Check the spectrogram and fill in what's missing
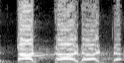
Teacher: ట ఆ నాలిక పైకి వెళ్ళి అంగిలి దగ్గర తగులుతుంది, టాఠాడాఢ. మూర్ధ్న్యాది అంటారు వాటిని, టాఠాడాఢ మూర్ధన్యాహ, దీన్ని మూర్ధం అంటారు లోపల పైదాన్ని, ప్యాలెటల్స్ అంటారు. · Term: మూర్ధన్యములు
